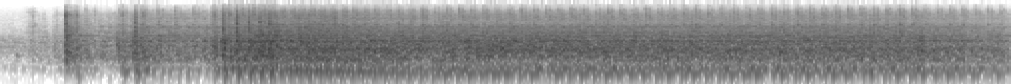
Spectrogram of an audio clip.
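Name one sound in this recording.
A motorcycle engine starts and runs with a loud rumble.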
